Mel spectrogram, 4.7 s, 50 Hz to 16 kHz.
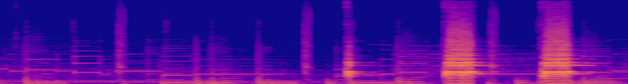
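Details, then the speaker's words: Denso Power Tune Hi-Lo 110 dB horns wired through an MX relay with a 20 A fuse; two loud, steady honks with a clear, strong tone over background music, horn sounds full and healthy. "Untuk suaranya nyaring kenceng parah banget guys, kencengnya guys ya."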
